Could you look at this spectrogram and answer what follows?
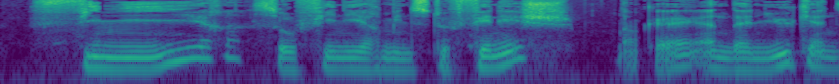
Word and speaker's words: finis: Remember, final S is not pronounced. Je finis, okay? Tu finis, so I-S as well, like we had for je. So same way to pronounce it as well. You don't pronounce the final S.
